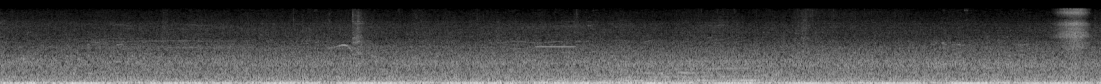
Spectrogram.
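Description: Steady low rumble and noise of the ferry's engines and machinery as the ship lies at the quay, with a short hiss near the end.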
